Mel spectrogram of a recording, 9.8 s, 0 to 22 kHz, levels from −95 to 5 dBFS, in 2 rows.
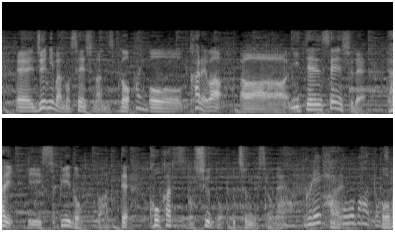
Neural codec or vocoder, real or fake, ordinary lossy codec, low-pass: codec, 16 kHz, 8 kbps, FreqCodec, larger model; fake; none; none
